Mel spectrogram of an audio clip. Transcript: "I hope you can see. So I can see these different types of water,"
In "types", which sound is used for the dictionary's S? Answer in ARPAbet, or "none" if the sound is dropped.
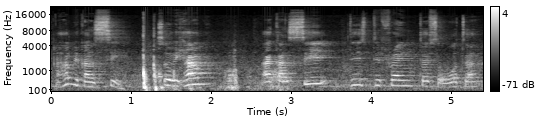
S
